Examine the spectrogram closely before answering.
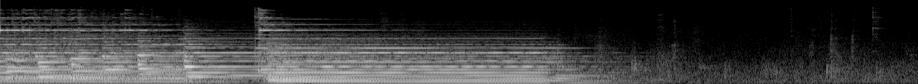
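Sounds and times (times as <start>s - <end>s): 
bells: 0.0s - 4.8s
organ: 0.0s - 6.3s
piano: 0.0s - 6.8s.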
